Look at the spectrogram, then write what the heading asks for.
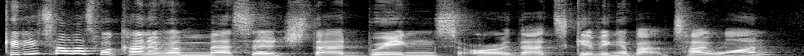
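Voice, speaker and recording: A woman's voice: mid-range voice, lively intonation, brisk. Polished middle-aged woman TV host. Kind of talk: TV interview hosting. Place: TV studio.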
